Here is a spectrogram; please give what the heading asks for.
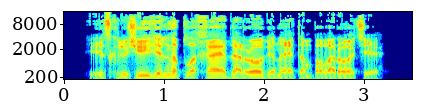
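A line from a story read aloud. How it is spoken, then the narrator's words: Booming voice. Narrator (Russian): заявил он громовым голосом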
